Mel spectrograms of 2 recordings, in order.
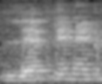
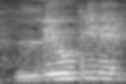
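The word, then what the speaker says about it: lieutenant: भाषा में जानते हैं, हमारे देशज लैंग्वेज में आप लेफ्टिनेंट बोलते हैं, मगर इनका प्रोनाउंसिएशन जो है ना ल्यूटिनेंट होता है।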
